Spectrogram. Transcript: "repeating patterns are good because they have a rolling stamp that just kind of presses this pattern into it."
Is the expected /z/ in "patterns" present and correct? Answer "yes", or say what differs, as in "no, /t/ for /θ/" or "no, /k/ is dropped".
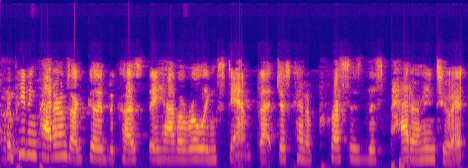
yes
